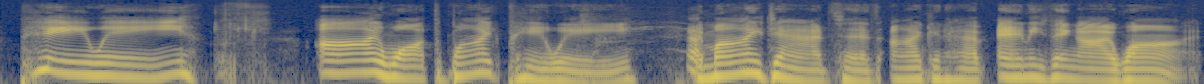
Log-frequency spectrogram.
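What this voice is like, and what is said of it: Imitates a movie character's voice. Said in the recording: “Can you do your impression of what's his name? ... Francis ... Yeah, it's pretty good.”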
